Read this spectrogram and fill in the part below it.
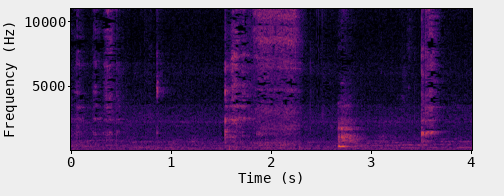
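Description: A spoon clinks against a metal bowl.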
